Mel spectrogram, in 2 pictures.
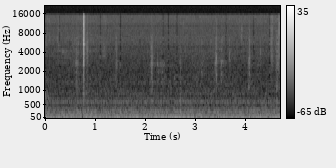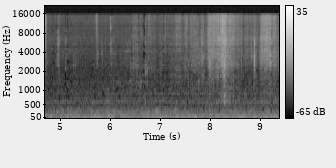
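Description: A steady low rumble inside a parked car, with scattered faint clicks of a man chewing a soft taco, then paper rustling in his hands about eight seconds in.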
